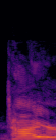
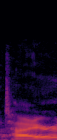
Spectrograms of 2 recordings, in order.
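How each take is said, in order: First: It is said as an excited exclamation. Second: It is said as a questioning inquiry. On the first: Someone is exclaiming excitedly about being tired. The speaker calls it wrong. "They're not excited. It's not an exclamation for tired" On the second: Someone is asking whether another is tired. The speaker calls it right. "People ask"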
